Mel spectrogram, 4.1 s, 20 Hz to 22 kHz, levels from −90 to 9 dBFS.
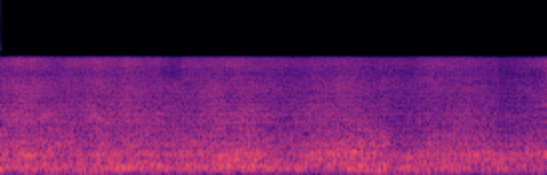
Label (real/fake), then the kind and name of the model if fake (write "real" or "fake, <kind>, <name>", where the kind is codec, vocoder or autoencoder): fake, codec, DAC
